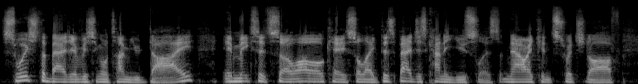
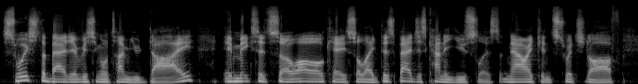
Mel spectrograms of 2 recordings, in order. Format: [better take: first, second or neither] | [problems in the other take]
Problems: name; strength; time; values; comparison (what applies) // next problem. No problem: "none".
second | garbled, watery; slightly; nothing above 14.5 kHz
